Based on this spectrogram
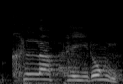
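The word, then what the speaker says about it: Clapeyron: 이식 이름 클라페이스 클라페이롱 이에이션. 알겠죠? 아마 프랑스 사람 같아요. 발음이 좀 묘한 거 보면 클라페이롱이라고 이퀘이션이라고 하는데 이제 이거를 여기 아까 그려 놓은이 이런 그래프를 이름을 뭐라 그랬어요?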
